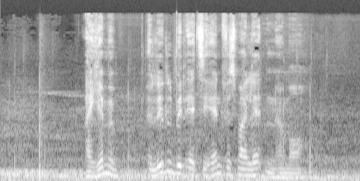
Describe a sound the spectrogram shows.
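A man talks into a close microphone, with animation.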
